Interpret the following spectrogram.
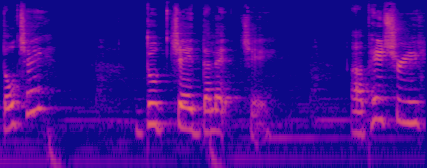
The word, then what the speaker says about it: Dolce: bean is fantastic Jeremiah I believe it's pers are pronounced Dole Che Dolce dulce de leche a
